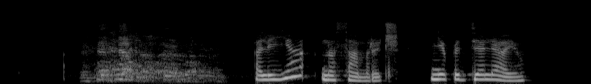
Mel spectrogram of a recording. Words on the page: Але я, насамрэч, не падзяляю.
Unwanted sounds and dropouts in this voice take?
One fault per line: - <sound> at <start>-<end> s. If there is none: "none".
- laugh at 0.8-2.3 s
